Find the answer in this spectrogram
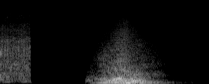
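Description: A single whoosh sound effect of a newscast transition. It swells up and fades away over about a second, with a deep low rumble under it.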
